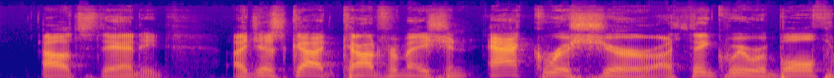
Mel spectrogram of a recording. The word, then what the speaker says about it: Acrisure: Acrisure, yeah, Acrisure.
